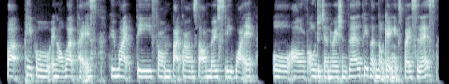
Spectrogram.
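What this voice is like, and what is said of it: East London accent. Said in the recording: “my East London accent's really coming out”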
